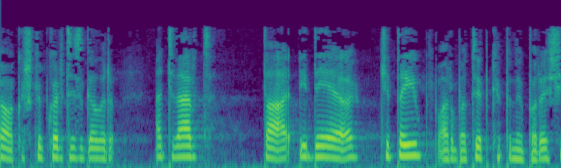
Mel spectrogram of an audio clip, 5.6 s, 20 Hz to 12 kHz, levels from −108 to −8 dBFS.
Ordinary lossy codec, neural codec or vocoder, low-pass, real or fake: MP3, 32 kbps; codec, 16 kHz, 4 kbps, FunCodec, trained on LibriTTS, 50 frames a second; 7.2 kHz; fake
